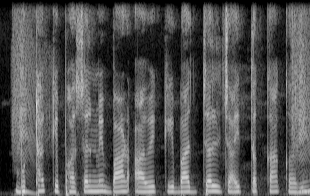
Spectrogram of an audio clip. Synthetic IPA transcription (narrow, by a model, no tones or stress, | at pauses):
bʊʈʰːakːepʰəsəlmẽbaːɽ̤aːwekebaːd̪̚d͡ʒəld͡ʒaːɪt̪ːəkːakəɾiː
